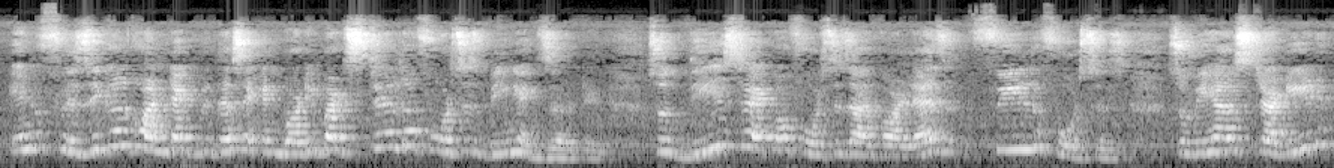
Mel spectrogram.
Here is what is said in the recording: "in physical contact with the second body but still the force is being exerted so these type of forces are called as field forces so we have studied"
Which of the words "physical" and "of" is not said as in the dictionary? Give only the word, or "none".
none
